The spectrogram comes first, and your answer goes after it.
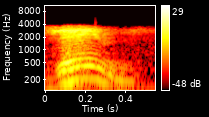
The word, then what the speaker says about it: Jaymes: Is it James? It's James.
